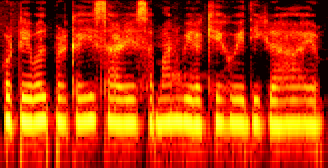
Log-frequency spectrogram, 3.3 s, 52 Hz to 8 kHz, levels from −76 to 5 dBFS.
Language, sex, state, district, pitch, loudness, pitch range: Hindi, female, Arunachal Pradesh, Papum Pare, 205 Hz, -15 LUFS, 200-210 Hz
